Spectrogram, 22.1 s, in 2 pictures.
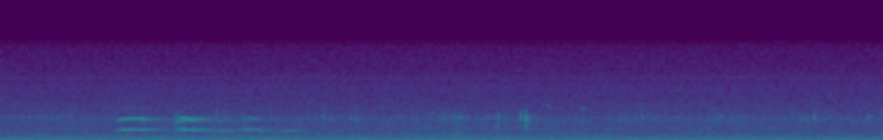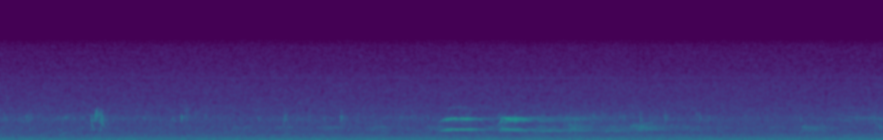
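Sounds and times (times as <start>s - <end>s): steady low hum: 0.0s - 22.0s
bird calling: 1.4s - 4.2s, 14.0s - 19.9s, 21.0s - 22.0s
faint ticks and chirps: 2.1s - 22.0s.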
